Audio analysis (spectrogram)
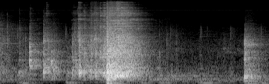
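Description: A spoon clattering against a mixing bowl while plantain cake batter is mixed, a few light knocks followed by one louder scraping clatter and a final tap, close by.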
